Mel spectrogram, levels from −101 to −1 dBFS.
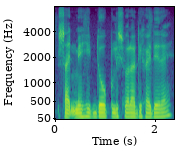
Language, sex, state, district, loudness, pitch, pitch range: Hindi, male, Arunachal Pradesh, Papum Pare, -16 LUFS, 95 Hz, 95-100 Hz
